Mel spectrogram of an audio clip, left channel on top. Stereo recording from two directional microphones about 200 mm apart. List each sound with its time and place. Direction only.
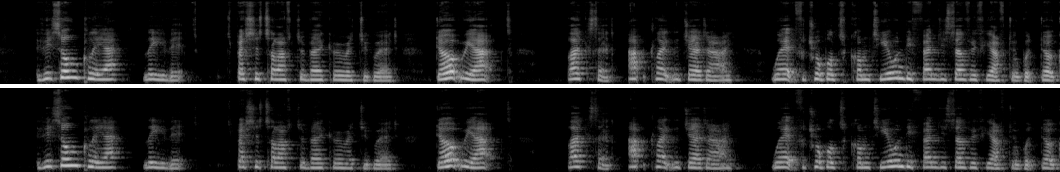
0.3 s speech: 40° left (ahead or behind)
